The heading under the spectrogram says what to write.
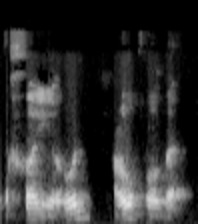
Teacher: Izhar nunnya, tanwinnya jelas, nun bunyi nun di akhir.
